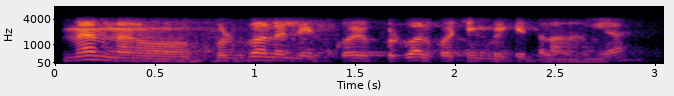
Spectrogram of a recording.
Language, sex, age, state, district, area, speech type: Kannada, male, 18-30, Karnataka, Mysore, urban, conversation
